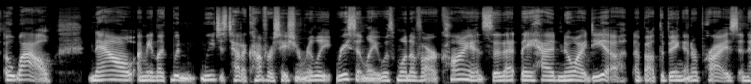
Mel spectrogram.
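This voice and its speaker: A woman's voice: lowish voice, vocal fry, no echo, clean studio sound. A woman speaking as a consultant guest on a business podcast, conversational, often checking in as she explains. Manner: conversational, punctuates points with "right?" and "you know".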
